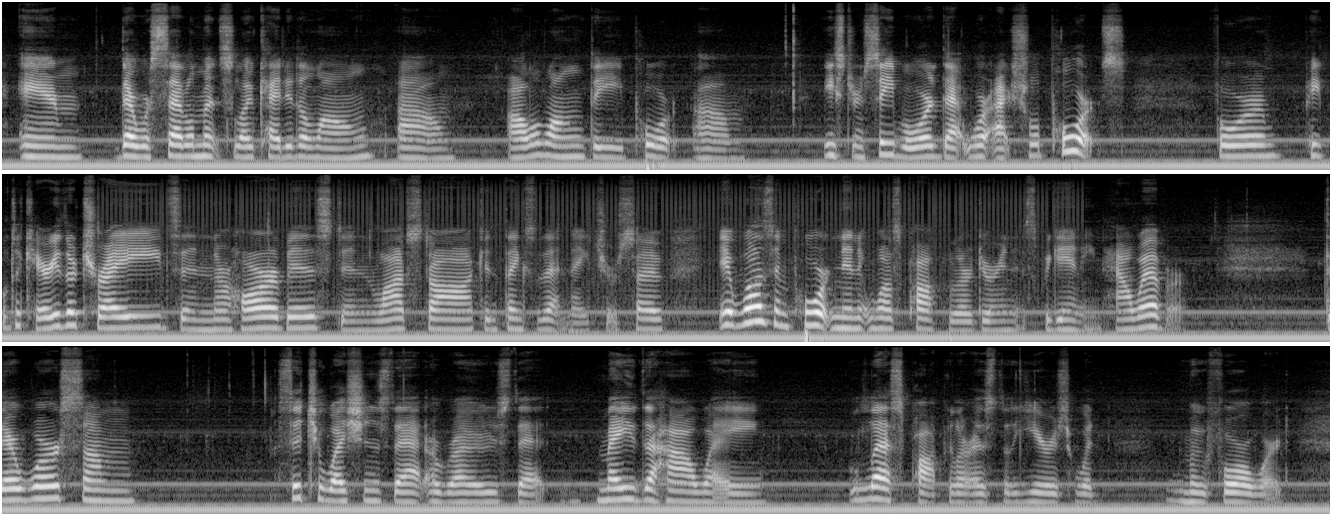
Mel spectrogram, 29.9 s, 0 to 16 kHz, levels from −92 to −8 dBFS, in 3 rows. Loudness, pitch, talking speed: -26 LUFS, 175 Hz, 130 wpm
